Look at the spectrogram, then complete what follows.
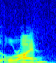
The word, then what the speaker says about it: Orion: There's two ways people say that name, Orion and Orion. It is Orion, but like for those who have a hard time pronouncing Orion, they say Orion.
